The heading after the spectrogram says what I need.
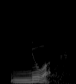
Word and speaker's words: Newark: Newark, not New York.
